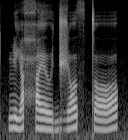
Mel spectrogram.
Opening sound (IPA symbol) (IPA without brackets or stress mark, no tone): ɳ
